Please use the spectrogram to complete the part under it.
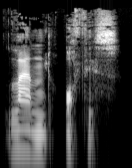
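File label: "land office", British English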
